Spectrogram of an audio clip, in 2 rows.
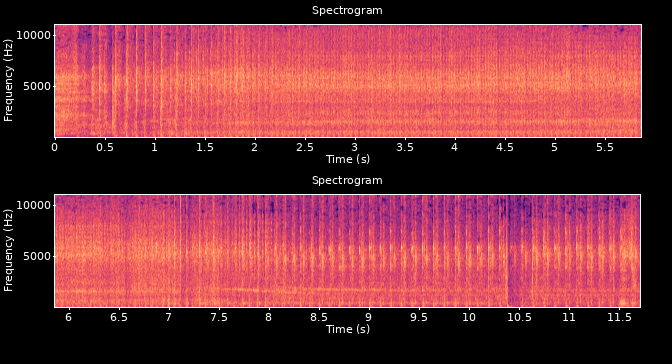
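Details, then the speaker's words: Gravely Commercial 12 walk-behind tractor single-cylinder engine, points converted, push-button starter added: brief crank, then catches and settles into a quick, even beat with no misses; starts and runs cleanly. "she's running real good"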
